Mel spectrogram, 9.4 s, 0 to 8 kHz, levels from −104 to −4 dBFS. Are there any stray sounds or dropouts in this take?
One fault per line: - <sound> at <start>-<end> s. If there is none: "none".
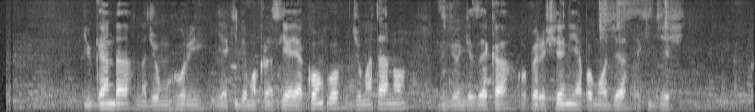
- dropout at 4.0-4.1 s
